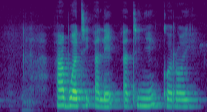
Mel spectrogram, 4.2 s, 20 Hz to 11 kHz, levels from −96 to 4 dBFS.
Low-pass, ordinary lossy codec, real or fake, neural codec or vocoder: none; none; real; none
